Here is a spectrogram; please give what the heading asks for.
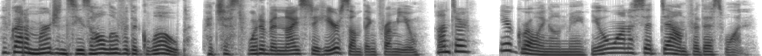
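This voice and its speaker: A woman's voice: medium pitch, lively intonation, brisk, hardly any pauses, dry recording, clean studio sound, lightly acted. A woman playing a confident, wry, competitive superhero soldier in a video game, talking in casual, self-assured banter. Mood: matter-of-fact. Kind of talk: video game voice acting, conversational dialogue.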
